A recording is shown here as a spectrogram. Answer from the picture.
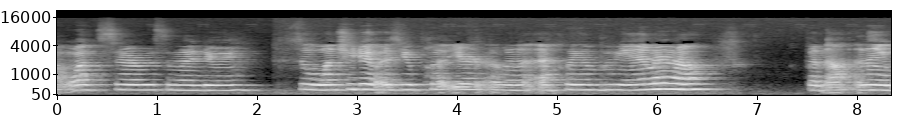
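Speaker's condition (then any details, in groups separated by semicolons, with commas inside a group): Cerebral palsy, spastic quadriplegic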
